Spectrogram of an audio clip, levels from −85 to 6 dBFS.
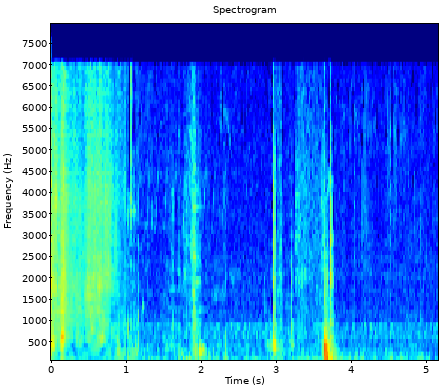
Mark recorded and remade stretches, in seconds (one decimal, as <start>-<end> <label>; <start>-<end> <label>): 0.0-1.0 remade; 1.0-5.2 recorded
